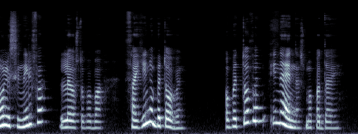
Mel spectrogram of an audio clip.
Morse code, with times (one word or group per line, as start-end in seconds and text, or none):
none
